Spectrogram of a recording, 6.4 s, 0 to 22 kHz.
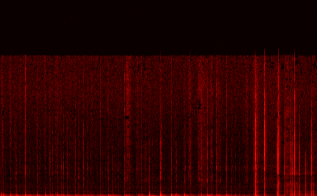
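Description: Fingertips and short nails of both hands rub and tap the surface of a thin, solid, flat brown fiberboard (hardboard/MDF) panel lying on a wooden table. A rapid, steady stream of soft, dull, low thuds around 150 Hz is heard, each dying away almost instantly. A few sharper, brighter clicks stand out near the end.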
